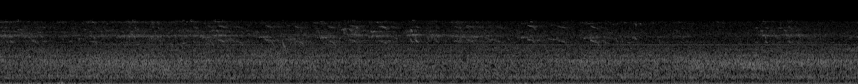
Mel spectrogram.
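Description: Birds chirping in short, scattered calls over a steady background hiss of outdoor ambience.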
